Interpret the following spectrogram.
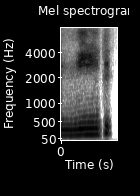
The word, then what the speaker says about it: knead: Anytime you see a word begins with K and N in English, the K is always silent and the N would make the sound.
